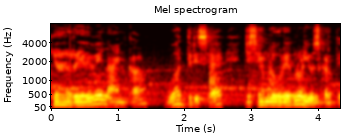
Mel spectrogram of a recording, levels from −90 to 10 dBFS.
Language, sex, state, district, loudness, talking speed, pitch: Hindi, male, Bihar, Samastipur, -16 LUFS, 180 wpm, 120 Hz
